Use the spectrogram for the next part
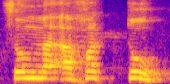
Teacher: بإدغام الذال في التاء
